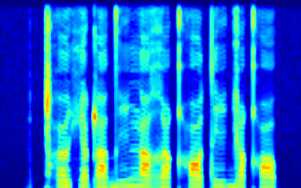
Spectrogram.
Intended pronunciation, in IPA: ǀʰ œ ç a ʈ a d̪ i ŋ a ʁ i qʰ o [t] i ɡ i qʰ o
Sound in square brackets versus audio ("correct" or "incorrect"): correct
